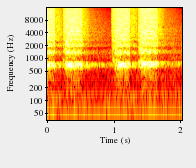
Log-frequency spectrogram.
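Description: Hard trap synth patch from the Serum software synthesizer played alone: two loud, hissy notes on the same pitch, the first ending about three-quarters of a second in, the second starting a quarter-second later and lasting about as long.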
